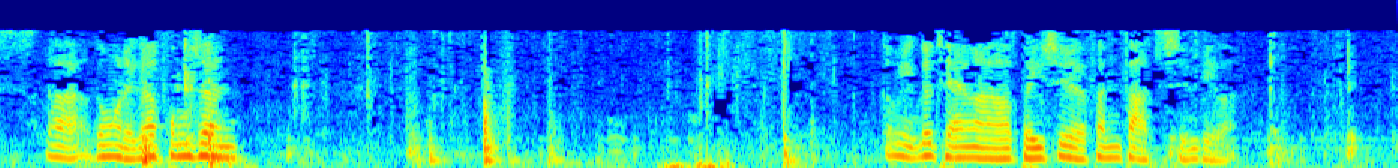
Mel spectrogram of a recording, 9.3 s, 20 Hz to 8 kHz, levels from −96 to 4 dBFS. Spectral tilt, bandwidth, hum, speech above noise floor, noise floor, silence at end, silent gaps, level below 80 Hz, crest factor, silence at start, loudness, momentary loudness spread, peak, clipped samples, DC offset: -12 dB/octave; 5 kHz; none; 23 dB; -46 dBFS; 0 s; none; -42 dBFS; 22 dB; 0 s; -25 LUFS; 22 LU; -4 dBFS; under 0.1%; under 0.1%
